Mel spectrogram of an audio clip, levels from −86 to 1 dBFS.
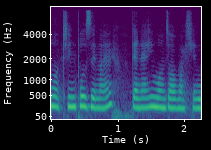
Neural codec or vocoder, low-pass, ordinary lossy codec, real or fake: codec, 16 kHz, 0.5 kbps, FreqCodec, larger model; 7.2 kHz; none; fake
